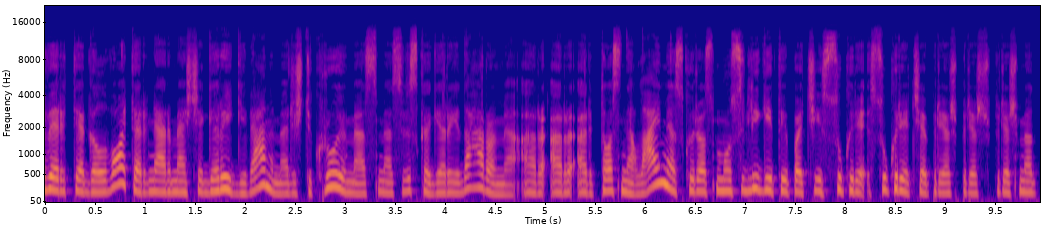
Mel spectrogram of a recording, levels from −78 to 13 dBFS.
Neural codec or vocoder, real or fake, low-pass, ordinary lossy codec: none; real; 14.4 kHz; Opus, 64 kbps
